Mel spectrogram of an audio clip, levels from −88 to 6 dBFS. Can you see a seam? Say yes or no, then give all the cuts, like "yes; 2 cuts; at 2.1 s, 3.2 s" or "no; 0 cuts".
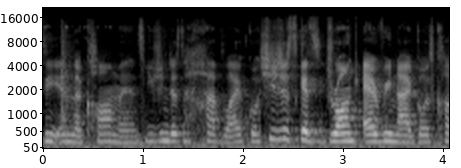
yes; 2 cuts; at 1.0 s, 2.2 s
